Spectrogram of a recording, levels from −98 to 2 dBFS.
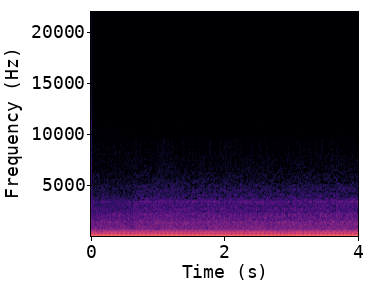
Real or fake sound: real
